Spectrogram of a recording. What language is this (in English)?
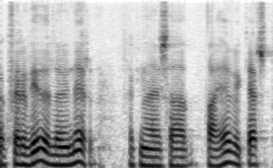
Icelandic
